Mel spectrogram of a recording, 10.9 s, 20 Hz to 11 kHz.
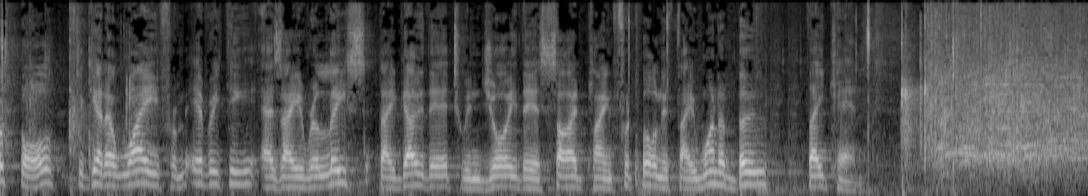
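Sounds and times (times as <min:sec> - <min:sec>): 
speech: 0:00.0 - 0:08.8
studio audience applauding: 0:09.0 - 0:10.8
studio audience cheering: 0:09.2 - 0:10.8.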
